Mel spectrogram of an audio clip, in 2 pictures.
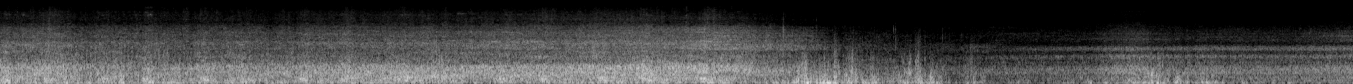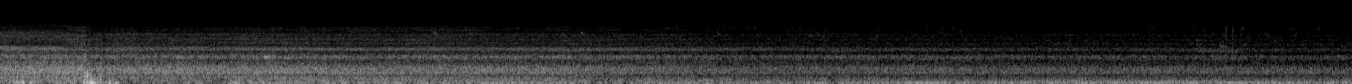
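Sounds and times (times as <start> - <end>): train wheels clattering: 0.0 - 9.5
wind on microphone: 0.0 - 10.0, 10.8 - 12.5, 13.6 - 14.8
train rumble: 0.0 - 27.0.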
